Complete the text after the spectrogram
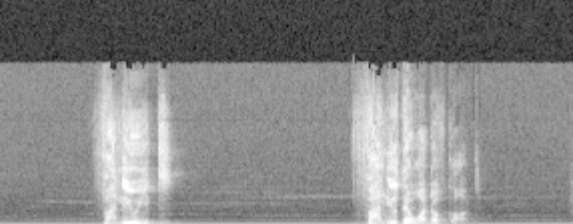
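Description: A man preaches loudly through a microphone in short bursts.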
